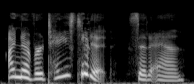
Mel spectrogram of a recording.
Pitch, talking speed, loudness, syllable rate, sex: 275 Hz, 185 wpm, -17 LUFS, 5.8 syllables/s, female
